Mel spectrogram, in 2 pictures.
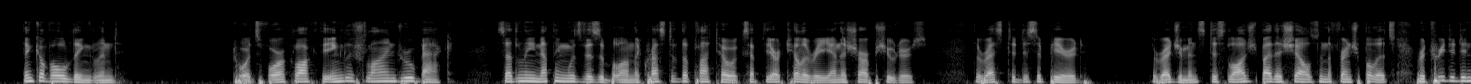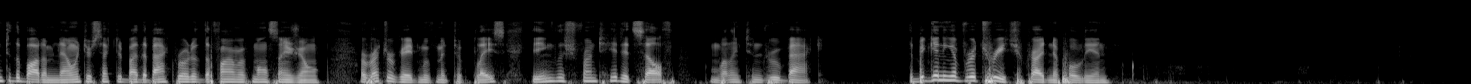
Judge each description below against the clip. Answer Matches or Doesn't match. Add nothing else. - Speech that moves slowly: Doesn't match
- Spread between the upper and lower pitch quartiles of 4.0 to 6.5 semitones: Matches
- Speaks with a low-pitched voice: Matches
